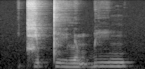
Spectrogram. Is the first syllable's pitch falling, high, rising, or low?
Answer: low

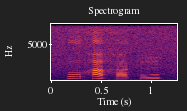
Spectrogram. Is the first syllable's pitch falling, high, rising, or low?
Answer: high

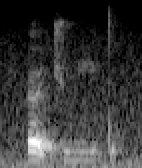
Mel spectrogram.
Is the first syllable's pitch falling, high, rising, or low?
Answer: falling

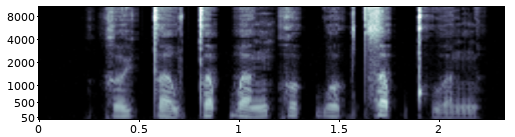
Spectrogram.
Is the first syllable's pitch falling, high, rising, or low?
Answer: low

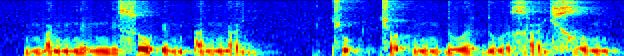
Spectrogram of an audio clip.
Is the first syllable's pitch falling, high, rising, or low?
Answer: low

